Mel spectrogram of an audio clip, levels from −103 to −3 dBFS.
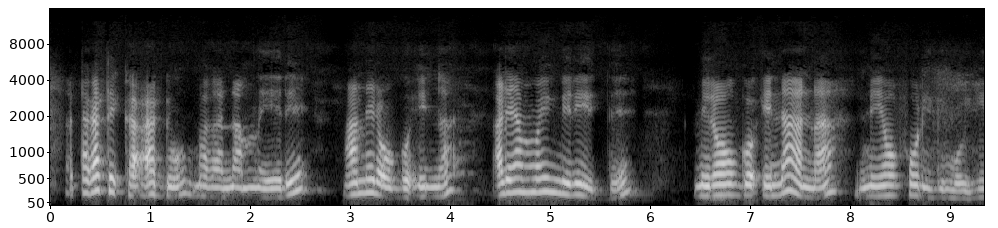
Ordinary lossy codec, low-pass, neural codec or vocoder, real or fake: MP3, 64 kbps; 14.4 kHz; codec, 44.1 kHz, 2.6 kbps, SNAC; fake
